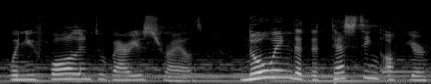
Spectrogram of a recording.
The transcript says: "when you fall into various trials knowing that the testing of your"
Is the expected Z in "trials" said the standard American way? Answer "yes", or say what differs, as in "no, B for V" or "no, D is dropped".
no, S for Z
